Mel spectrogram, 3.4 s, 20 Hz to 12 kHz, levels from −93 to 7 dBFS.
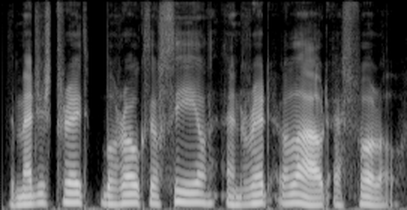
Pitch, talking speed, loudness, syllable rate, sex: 130 Hz, 175 wpm, -18 LUFS, 5.4 syllables/s, male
